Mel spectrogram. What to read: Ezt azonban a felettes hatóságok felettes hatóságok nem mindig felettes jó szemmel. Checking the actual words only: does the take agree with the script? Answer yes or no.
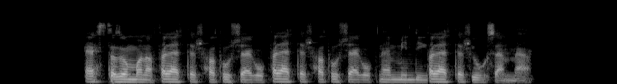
yes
